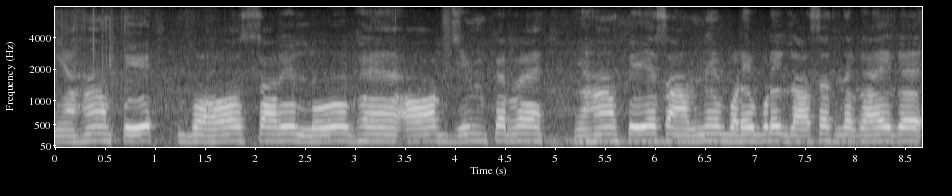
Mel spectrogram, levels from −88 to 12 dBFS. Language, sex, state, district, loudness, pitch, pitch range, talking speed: Hindi, male, Haryana, Jhajjar, -13 LUFS, 150 Hz, 140-150 Hz, 130 wpm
